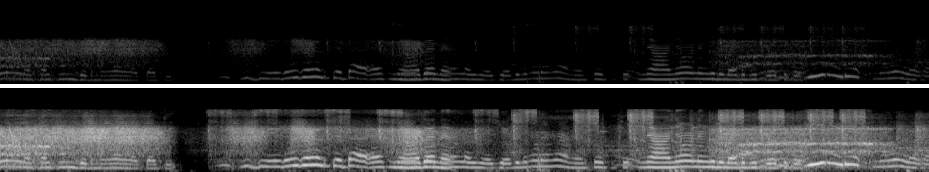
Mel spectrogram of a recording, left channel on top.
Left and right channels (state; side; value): quieter; left; 32.2 dB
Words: വെള്ളക്കാക്കി. ഞാനും അവനും കൂടി അത് ബുദ്ധിമുട്ട്.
